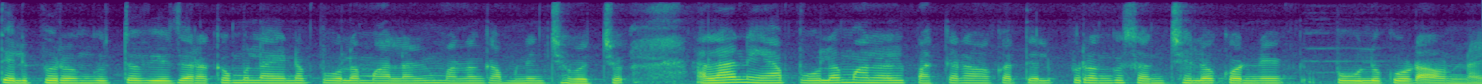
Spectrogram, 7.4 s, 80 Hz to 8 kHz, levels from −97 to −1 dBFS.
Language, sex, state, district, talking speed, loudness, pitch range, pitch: Telugu, female, Andhra Pradesh, Guntur, 160 wpm, -18 LUFS, 205-220 Hz, 210 Hz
